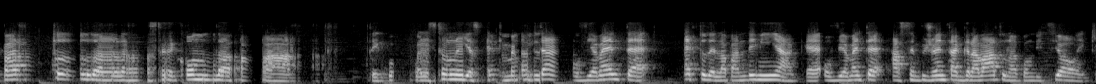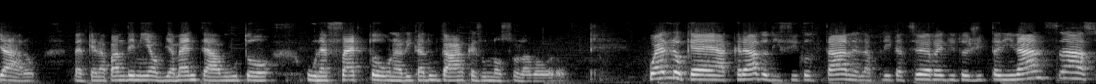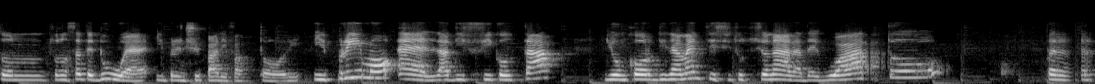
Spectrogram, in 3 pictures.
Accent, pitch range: native, 195-255 Hz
